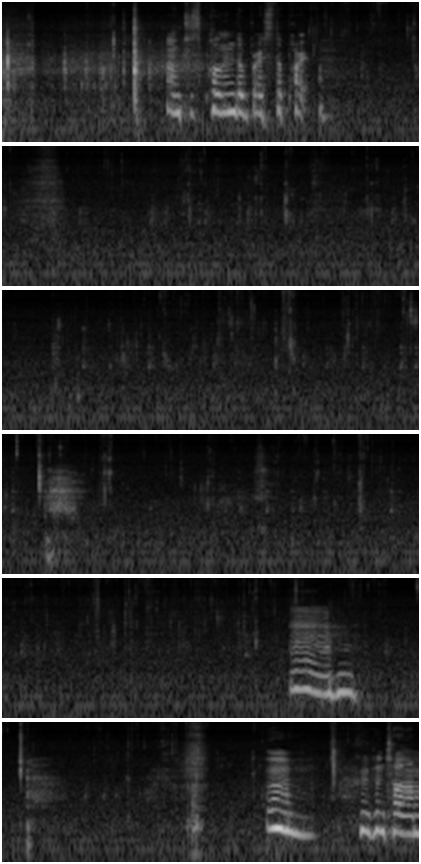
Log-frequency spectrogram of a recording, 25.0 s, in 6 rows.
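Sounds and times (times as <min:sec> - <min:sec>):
close chewing: 0:03.0 - 0:23.5.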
